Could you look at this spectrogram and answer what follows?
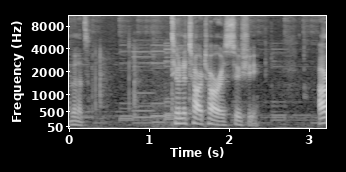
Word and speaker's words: tartare: Tuna tartare is sushi.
